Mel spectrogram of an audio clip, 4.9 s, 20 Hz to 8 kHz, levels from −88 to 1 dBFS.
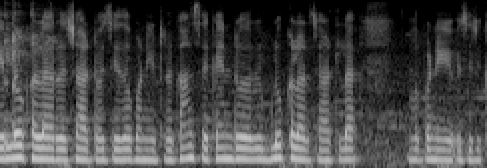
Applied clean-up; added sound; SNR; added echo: none; none; none; none.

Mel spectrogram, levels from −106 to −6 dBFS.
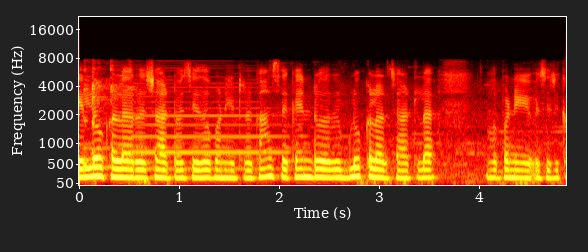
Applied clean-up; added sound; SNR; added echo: none; Wind instrument, woodwind instrument; 17 dB; none.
